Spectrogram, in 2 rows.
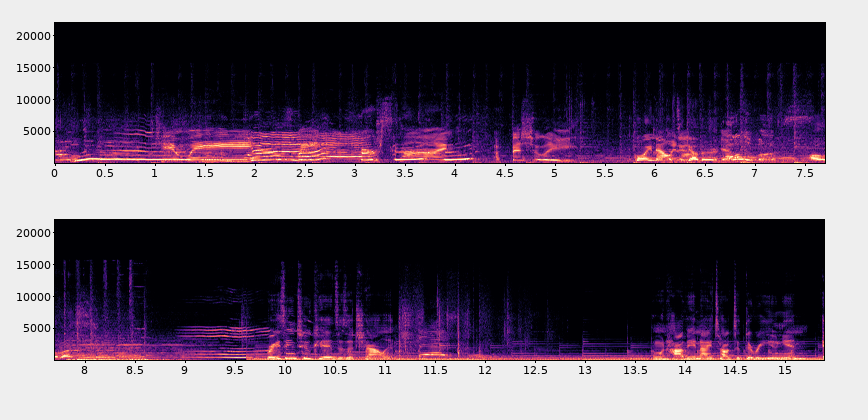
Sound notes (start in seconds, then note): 0.0 overlapping cheering; 8.9 crying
